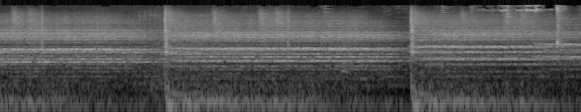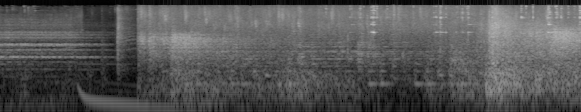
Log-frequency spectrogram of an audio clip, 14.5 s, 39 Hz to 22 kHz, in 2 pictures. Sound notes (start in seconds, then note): 3.8 chorus as music fades out; 8.9 thunder; 11.4 dreamy electronic music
